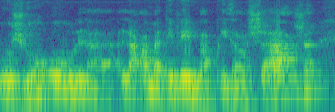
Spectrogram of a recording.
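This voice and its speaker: A man's very slow speech with lively intonation, noticeable background noise, and audible room echo. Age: 60s. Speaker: retired civil servant, visually impaired. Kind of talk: testimony. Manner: halting, repeats words.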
